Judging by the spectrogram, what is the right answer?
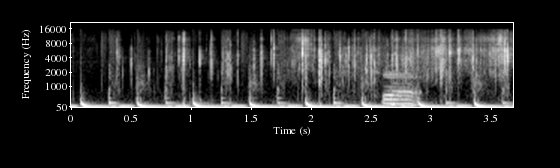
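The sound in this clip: Crunchy chewing of a corn potage flavoured snack gives many rhythmic, crisp crunches at a steady pace, with a brief voice partway through.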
